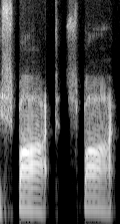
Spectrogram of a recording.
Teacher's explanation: if you say spot the p spot spot it really isn't aspirated that much if you feel the air coming out of your mouth now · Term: not aspirated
